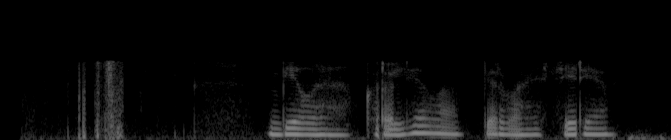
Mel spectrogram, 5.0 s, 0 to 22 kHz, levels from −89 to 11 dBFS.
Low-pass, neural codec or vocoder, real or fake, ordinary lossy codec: 3.6 kHz; none; real; Opus, 24 kbps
